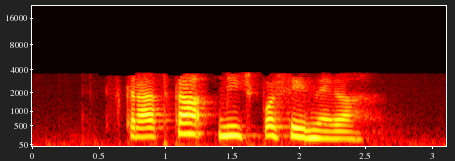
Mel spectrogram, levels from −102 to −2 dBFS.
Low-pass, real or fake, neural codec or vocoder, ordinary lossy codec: 3.6 kHz; fake; codec, 16 kHz, 1 kbps, X-Codec, HuBERT features, trained on general audio; MP3, 24 kbps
